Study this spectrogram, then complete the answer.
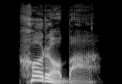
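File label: "choroba", Polish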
